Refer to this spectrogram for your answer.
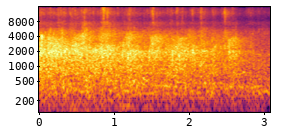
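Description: An audience applauds steadily for about three seconds, a dense, even wash of many hands clapping at constant loudness, tapering slightly at the end, with no voices over it.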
